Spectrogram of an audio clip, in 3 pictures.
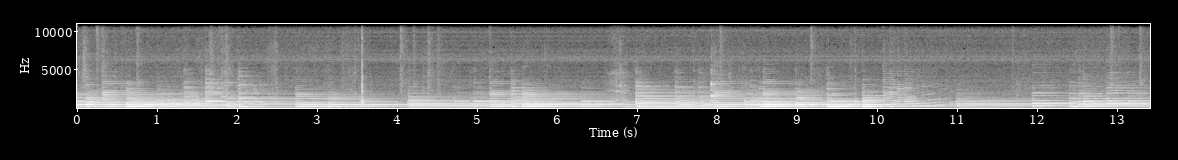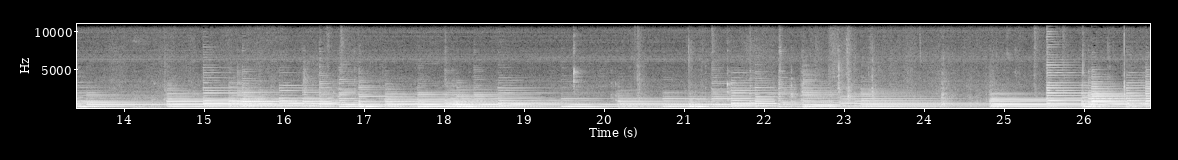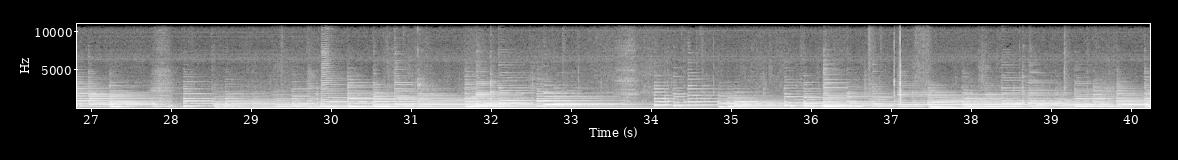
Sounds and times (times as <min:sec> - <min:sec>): Acoustic guitar: 0:00.0 - 0:40.2
Strum: 0:00.0 - 0:40.2.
